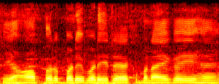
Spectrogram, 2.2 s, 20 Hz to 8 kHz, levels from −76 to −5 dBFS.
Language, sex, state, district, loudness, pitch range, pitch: Hindi, male, Haryana, Charkhi Dadri, -14 LUFS, 175-180 Hz, 180 Hz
